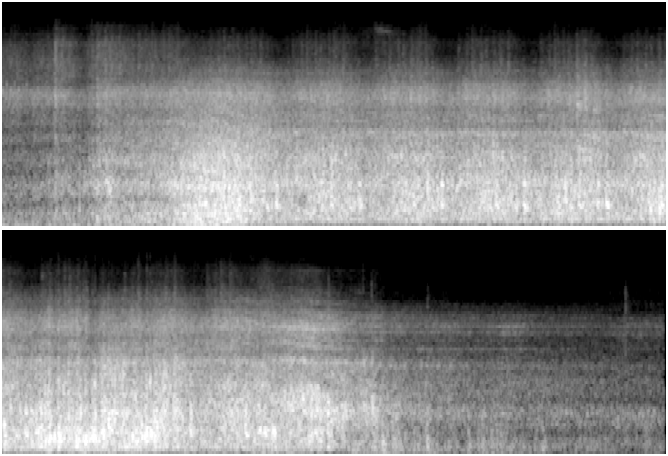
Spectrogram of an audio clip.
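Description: Diesel-hauled passenger train passing close by: the running noise and wheel clatter over the rail joints build up over a second or two, stay loud for about eight seconds as the coaches go by, then fade as the train recedes.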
